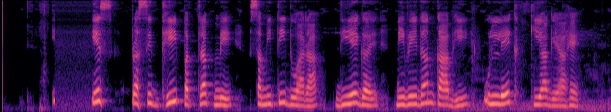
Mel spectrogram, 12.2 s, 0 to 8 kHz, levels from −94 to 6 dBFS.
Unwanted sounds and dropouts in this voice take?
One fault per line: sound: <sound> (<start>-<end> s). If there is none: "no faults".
no faults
